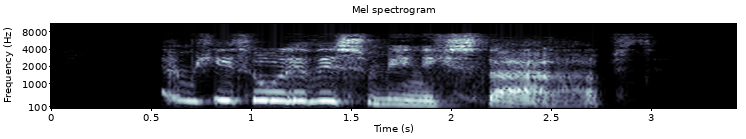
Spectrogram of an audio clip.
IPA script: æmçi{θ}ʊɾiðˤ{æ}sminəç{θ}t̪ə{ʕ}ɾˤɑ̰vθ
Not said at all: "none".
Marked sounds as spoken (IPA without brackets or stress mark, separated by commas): θ, i, s, ʕ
